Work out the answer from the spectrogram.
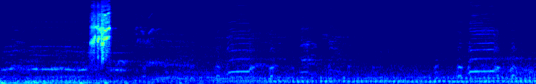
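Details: Green-cheeked conure calling: one sharp, harsh, broadband screech about a second in, followed by softer chattering notes and short squeaks, with a steady low hum underneath.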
